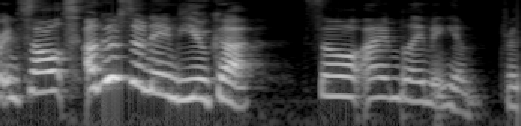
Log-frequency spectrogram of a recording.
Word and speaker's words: Yucca: tortoise did you mention yuka's age and lifespan how did you get that pronunciation Yuka as you instead of yuck best of luck to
